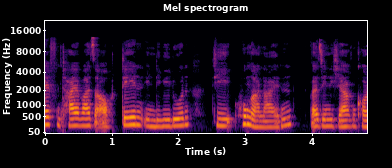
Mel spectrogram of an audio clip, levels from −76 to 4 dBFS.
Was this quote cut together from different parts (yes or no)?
no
